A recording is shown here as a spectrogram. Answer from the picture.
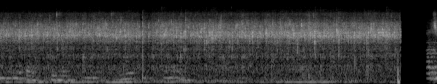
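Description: Pieces of fish frying in hot oil in a wok: a steady sizzle with fine crackling pops, cutting off abruptly at the end.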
